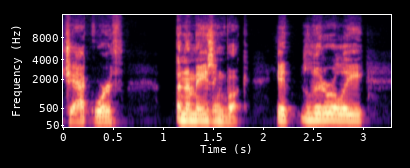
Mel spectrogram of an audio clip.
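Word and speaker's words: Jacques Werth: It's spelled Jacques, but it's pronounced Jack Worth.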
